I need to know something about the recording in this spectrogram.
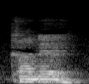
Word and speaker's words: qānê: qānê. Qānê. Beśem. Qānê beśem. Qānê beśem. Right? Beśem. Qānê beśem. Marijuana. Qānê beśem.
